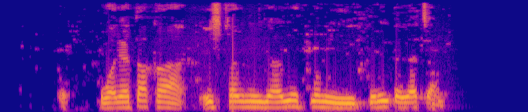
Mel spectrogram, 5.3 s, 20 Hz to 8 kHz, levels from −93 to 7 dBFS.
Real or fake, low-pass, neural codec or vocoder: real; 7.2 kHz; none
